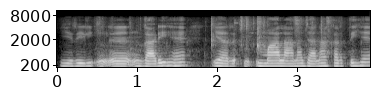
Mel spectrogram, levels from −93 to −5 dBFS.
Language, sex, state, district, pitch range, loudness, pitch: Hindi, female, Chhattisgarh, Bastar, 155-175 Hz, -25 LUFS, 160 Hz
